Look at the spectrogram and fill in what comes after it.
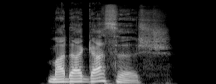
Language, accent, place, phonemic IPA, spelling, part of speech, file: German, Germany, Berlin, /madaˈɡasɪʃ/, Madagassisch, proper noun, De-Madagassisch.ogg
- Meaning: Malagasy (language)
